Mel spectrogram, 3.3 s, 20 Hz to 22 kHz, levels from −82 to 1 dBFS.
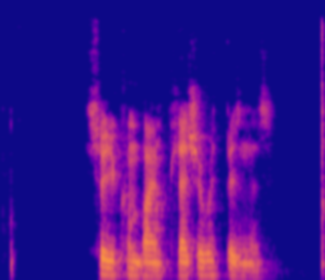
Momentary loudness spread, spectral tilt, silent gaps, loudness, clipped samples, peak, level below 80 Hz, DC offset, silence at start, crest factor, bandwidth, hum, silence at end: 11 LU; -4 dB/octave; 0.45-0.84 s, 3.14-3.19 s; -24 LUFS; under 0.1%; 0 dBFS; -66 dBFS; under 0.1%; 0.1 s; 26 dB; 16.5 kHz; none; 0 s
